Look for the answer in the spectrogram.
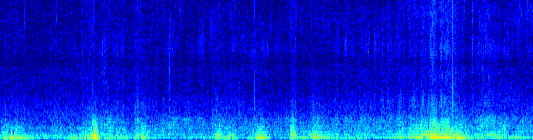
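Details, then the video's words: Honey bees buzzing inside their hive, a dense, steady drone with a strong hum low in the range and stacked overtones, swelling and fading as individual bees pass close by, with a few brief louder surges and soft taps. "bees therapy hive natural buzzing sound"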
